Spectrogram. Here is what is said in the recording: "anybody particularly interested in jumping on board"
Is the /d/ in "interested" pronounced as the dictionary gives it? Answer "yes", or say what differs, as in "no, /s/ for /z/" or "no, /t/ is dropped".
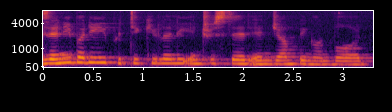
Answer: yes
